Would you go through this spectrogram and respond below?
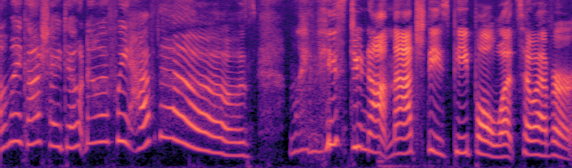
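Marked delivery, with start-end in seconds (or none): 0.0-2.6 put-on very high, sing-song, swooping Valley Girl lilt. Mimicking an older lady she heard, in a Valley Girl voice. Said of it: "this Valley Girl voice".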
